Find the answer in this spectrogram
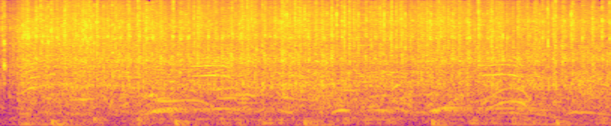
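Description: Many voices talking and calling out close by over a steady high rattle and jingle, which is the bells on the belts of masked carnival costumes.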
